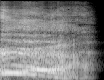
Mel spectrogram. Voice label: Attack Effort Heavy; Tau; Dax; Battle Barks

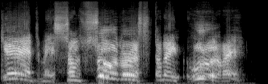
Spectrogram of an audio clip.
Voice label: Cover Me, Male; Warframe; Grineer Male B; Battle Barks

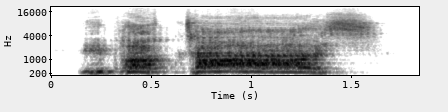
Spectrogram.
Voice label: Attack Male, en; Dialog; Barks; Battle; Corpus Venus; Warframe; CorpusVenusMaleB

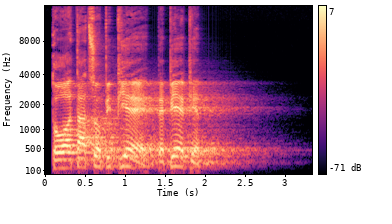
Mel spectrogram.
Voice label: Patrol Modular Corpus Male; Dialog; Barks; Battle; Warframe

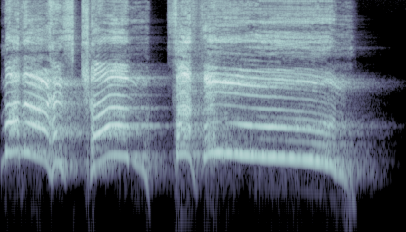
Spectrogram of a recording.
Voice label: Cry, Soldier Male; Dendrit

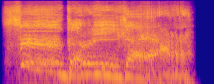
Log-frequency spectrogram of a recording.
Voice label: Attack Eximus Grineer Male; Battle Barks

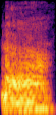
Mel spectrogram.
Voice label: Pain, Robot Large

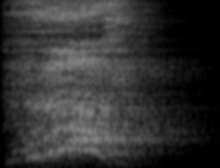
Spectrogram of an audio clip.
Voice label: Attack, Soldier Male; Sinecure Soldier Male B

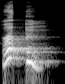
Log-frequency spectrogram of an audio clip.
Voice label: Dismount Female, Battle Barks; Envoy

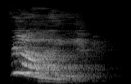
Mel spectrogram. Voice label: Shoot Arrow, Soldier Female; Battle; Barks; Dialog; Sinecure Soldier Female A

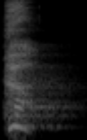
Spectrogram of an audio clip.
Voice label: Jump Female, Battle Barks; Envoy

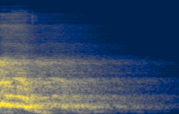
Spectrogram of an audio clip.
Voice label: Pain Spider, en; Mendicant Wazard

